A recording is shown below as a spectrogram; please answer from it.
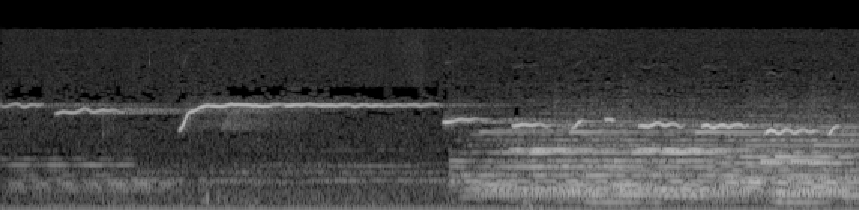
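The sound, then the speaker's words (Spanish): A person whistles a sustained, high, clear note with a few quick upward slides and a wavering, trilled stretch near the end, over a steady continuous background. “No es hora de ponerse a silbar, compañero.”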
